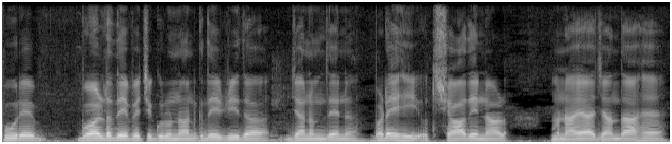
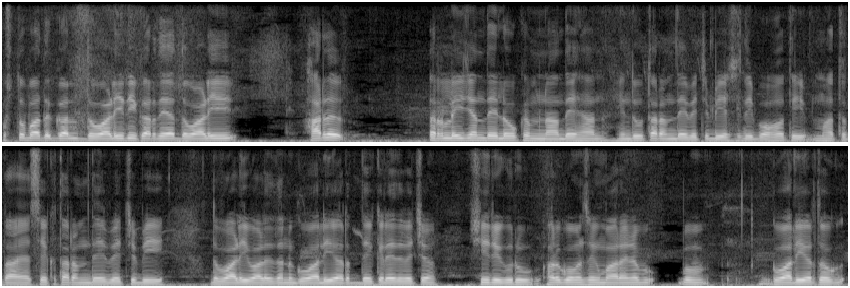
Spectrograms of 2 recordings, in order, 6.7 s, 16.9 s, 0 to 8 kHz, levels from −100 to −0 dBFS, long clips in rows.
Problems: constant background noise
